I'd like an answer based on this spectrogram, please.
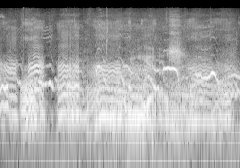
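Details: Three-week-old Labrador Retriever puppies in a litter, overlapping whiny squeals and wavering whimpers from several pups at once, harmonic cries rising and falling, with a woman's soft voice talking to them.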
